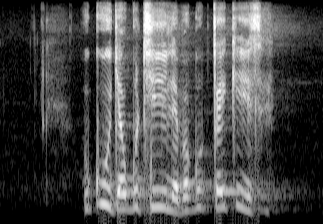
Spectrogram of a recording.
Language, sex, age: Xhosa, male, 22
